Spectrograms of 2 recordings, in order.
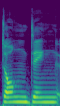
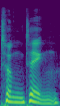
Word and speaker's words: Dong Ding: So if you get it at the right time, you get, for instance, something called Dong Ding Oolong tea, which actually I think it's pronounced Tung Ting, but I like the idea of changing the phrase ding dong to dong ding.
